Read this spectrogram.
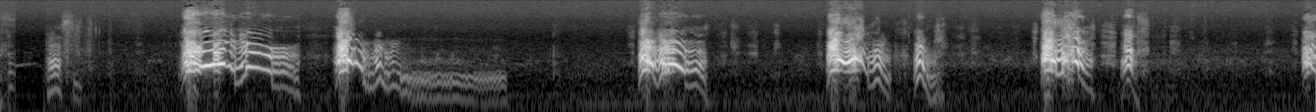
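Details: Miniature Schnauzer giving bright, high-pitched barks, some doubled or tripled, spaced irregularly every one to two seconds, with a brief low growl trailing one bark and quiet background.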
